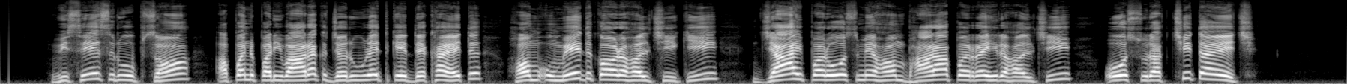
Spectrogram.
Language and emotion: Maithili, fearful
